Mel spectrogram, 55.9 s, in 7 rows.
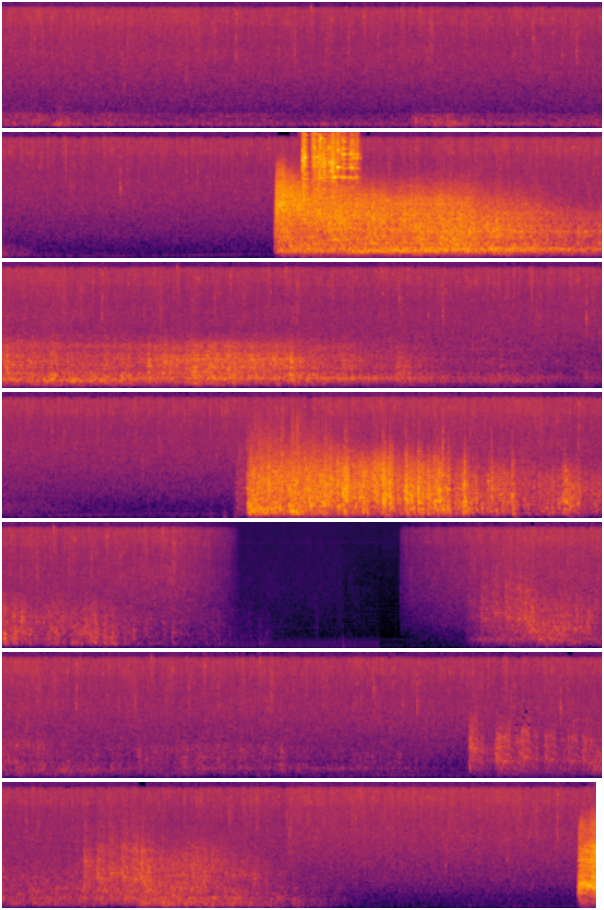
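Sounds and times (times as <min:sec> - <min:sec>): rain hissing: 0:08.3 - 0:35.0, 0:55.4 - 0:55.9
thunder claps rumbling: 0:11.6 - 0:23.1, 0:27.1 - 0:33.8, 0:46.2 - 0:52.0, 0:55.7 - 0:55.9.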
